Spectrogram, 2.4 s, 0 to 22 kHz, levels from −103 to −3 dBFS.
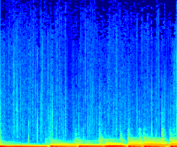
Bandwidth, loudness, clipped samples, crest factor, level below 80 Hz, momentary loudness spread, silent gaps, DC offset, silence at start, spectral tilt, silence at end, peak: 3.9 kHz; -20 LUFS; under 0.1%; 14 dB; -32 dBFS; 4 LU; none; under 0.1%; 0 s; -11 dB/octave; 0 s; -6 dBFS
